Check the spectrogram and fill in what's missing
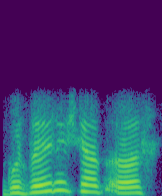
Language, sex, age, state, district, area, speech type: Kashmiri, female, 45-60, Jammu and Kashmir, Bandipora, rural, conversation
